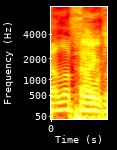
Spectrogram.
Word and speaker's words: LaPaglia: And even Tony LaPaglia, or I cannot pronounce his name. – Yeah, LaPaglia.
